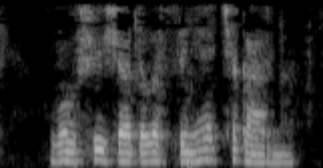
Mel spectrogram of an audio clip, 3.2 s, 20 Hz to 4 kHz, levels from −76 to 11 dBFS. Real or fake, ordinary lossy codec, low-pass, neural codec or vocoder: fake; MP3, 16 kbps; 3.6 kHz; vocoder, 44.1 kHz, 128 mel bands every 256 samples, BigVGAN v2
